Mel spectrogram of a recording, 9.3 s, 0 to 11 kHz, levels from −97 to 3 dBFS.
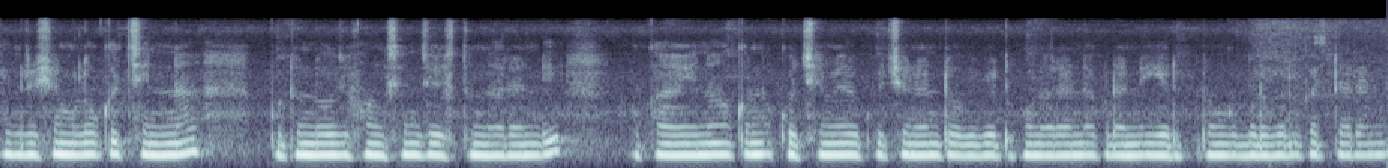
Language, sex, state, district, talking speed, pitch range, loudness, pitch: Telugu, female, Andhra Pradesh, Krishna, 150 wpm, 175-185 Hz, -13 LUFS, 180 Hz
